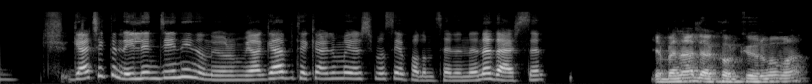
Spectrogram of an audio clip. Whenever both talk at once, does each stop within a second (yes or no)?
yes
